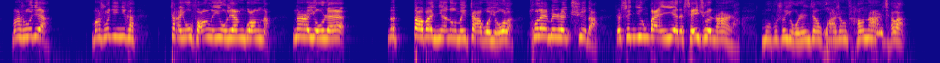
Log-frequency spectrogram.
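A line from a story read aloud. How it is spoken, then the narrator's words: Loud clamoring. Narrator (Chinese): 一个人 大声的嚷嚷着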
